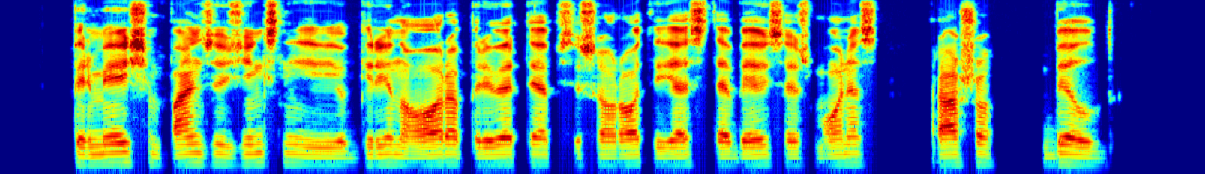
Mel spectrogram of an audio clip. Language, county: Lithuanian, Vilnius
